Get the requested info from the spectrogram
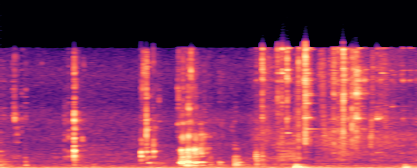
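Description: Faint glass clicks and clinks of a brown glass reagent bottle against a graduated cylinder as silver nitrate solution is poured in and the bottle is tipped back upright. The taps are scattered and thickest about three seconds in.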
